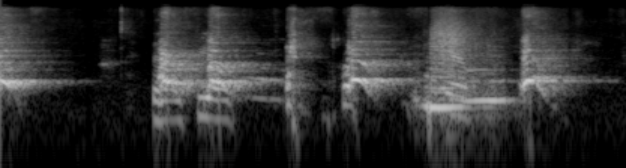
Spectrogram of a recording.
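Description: A dog barks and yips in several sharp bursts, some drawn into whiny tones, close by and fairly loud, with a person speaking briefly underneath.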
